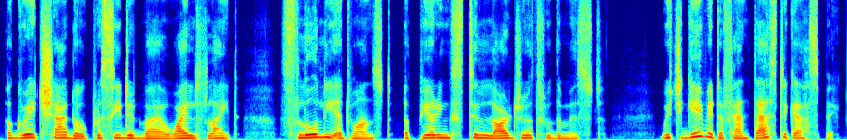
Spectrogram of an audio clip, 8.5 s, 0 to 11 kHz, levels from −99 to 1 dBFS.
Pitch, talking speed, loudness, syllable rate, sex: 200 Hz, 155 wpm, -18 LUFS, 4.7 syllables/s, female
